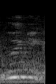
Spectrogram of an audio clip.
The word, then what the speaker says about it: 의미: 이렇게 의미가 있어요, 의미. 그죠? 의미. 여러분들 어떻게 들으셨어요? 의미. 네. 경상도는 의미라고 있어요. 제가 한번 읽어보실래요? 목소리 좋아요. 의미예요, 의자는 어미가 아니라 어미가 아니라 플러스 이예요. 그래서 의면은 돼요.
